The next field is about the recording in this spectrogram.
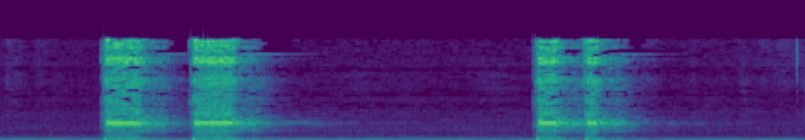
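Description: Two pairs of short, loud horn blasts with a steady, clear mid-pitched tone that starts and stops cleanly. The horn sounds normal.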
